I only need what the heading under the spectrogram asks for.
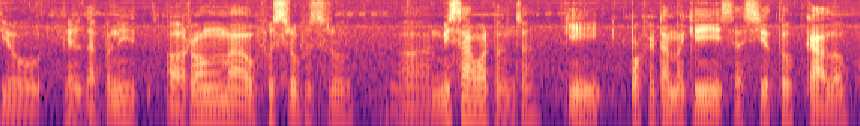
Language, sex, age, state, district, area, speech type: Nepali, male, 30-45, West Bengal, Kalimpong, rural, spontaneous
